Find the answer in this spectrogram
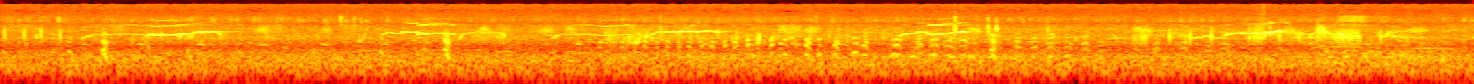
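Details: Red-gartered Coot adults and chicks exchanging conversational calls at close range: a run of short whistled, wavering notes every second or so, with soft clicks and a continuous low rumble beneath.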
